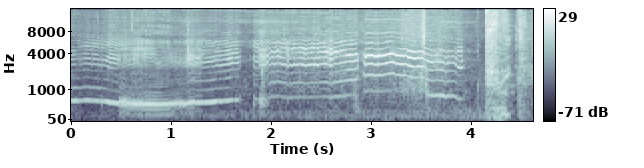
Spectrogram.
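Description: A badly warped kitchen door is opened, creaking in long, drawn-out squeals whose pitch wavers and bends across several strained stretches, ending with a brief dull knock.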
